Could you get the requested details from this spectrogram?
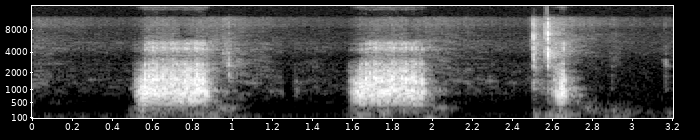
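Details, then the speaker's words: Teaching recording from a cardiology lab: two long blowing whooshes about a second apart then a click, mitral valve not closing properly letting blood flow backwards: mitral regurgitation murmur. "there's a mitral valve that we learned about that might not close properly and if it doesn't close properly then then stuff can sneak back in where it's not supposed to be and kind of go backwards"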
